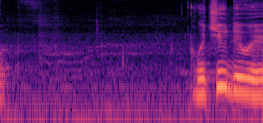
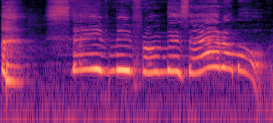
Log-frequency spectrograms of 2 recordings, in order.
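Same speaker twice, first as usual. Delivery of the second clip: much higher, slow, hammed-up wail; mock fake crying victim; 5 dB louder, much slower than usual. Mocking a fake victim begging strangers, in a much higher, slow wail.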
